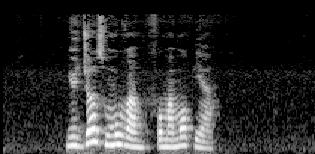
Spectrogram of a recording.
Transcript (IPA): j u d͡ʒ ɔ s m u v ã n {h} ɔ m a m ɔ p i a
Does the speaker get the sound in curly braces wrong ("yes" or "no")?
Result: yes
